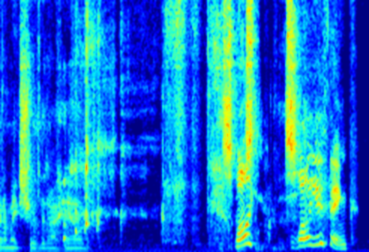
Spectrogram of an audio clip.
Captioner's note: laughing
